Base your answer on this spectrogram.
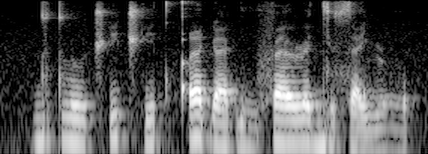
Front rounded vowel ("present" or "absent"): absent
